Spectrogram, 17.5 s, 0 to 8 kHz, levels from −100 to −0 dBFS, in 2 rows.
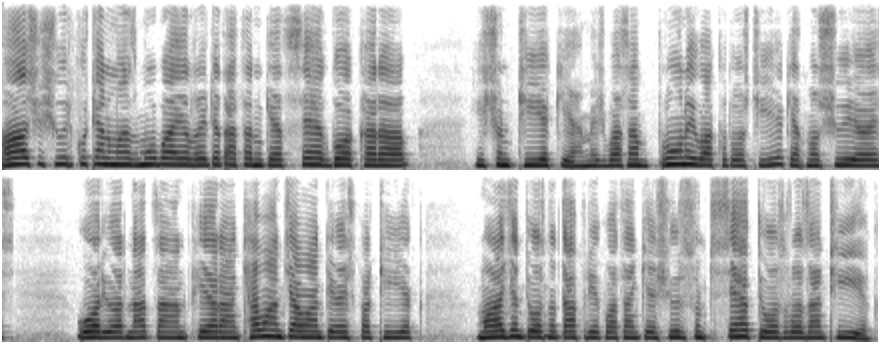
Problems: background sounds at intervals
